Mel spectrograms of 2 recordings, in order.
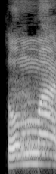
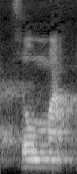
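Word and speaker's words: ثم: Nggak boleh dibaca summa, nggak boleh, tapi sum harus ada kerasa menahan mimnya. Sum mau panjang boleh, tapi minimal begitu. Mulut tuh nutup dulu. Sum nggak boleh, suma itu nggak boleh, tapi sum boleh.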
